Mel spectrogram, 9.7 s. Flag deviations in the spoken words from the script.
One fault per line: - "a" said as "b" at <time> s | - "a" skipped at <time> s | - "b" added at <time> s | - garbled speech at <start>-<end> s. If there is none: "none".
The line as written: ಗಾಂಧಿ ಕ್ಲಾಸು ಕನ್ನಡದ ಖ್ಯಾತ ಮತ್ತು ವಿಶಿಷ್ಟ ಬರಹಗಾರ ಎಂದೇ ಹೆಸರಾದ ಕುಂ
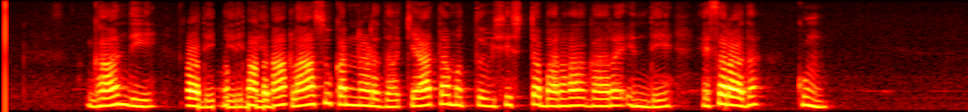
- garbled speech at 1.9-2.9 s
